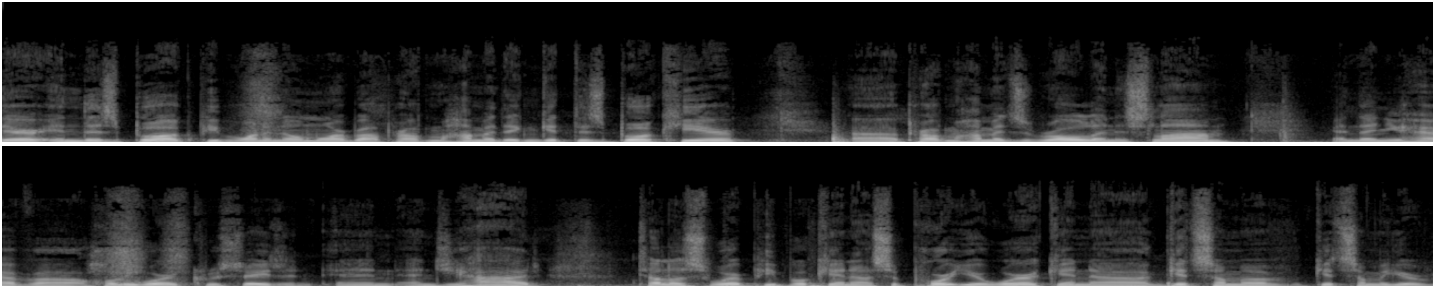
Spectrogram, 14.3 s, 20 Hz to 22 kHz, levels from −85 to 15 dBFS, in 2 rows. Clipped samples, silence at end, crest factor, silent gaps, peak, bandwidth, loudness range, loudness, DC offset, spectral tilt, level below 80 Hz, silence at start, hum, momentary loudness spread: under 0.1%; 0 s; 16 dB; none; -2 dBFS; 15 kHz; 3 LU; -19 LUFS; under 0.1%; -7 dB/octave; -34 dBFS; 0 s; none; 9 LU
